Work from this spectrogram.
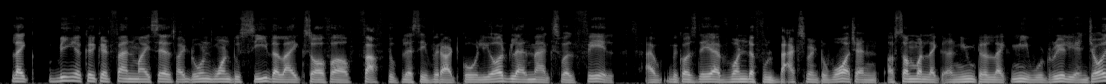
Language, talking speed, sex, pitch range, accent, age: English, 220 wpm, male, 110-145 Hz, Indian, 20-39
